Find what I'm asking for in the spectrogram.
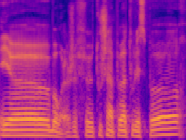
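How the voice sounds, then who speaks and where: Here a man talks at a medium pitch. His intonation stays fairly even. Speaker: physical education teacher. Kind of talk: casual chat.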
